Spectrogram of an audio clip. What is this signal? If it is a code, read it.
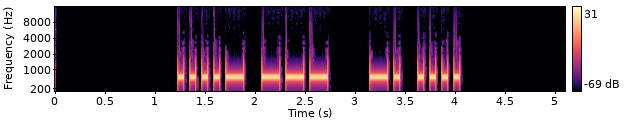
Morse code, heard as a keyed tone, about 20 wpm, 700 Hz. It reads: 4O NH
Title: Winter Field Day Exchanges Encore 20wpm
